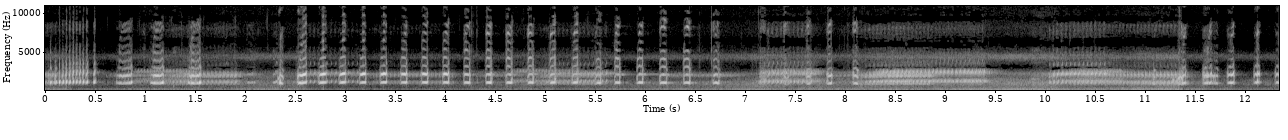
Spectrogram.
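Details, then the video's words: Tree frogs singing in Arkansas: a fast series of sharp clicking pulses speeding up, then long buzzy trills from several frogs overlapping, with a steady high background tone. "Singing tree frogs"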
